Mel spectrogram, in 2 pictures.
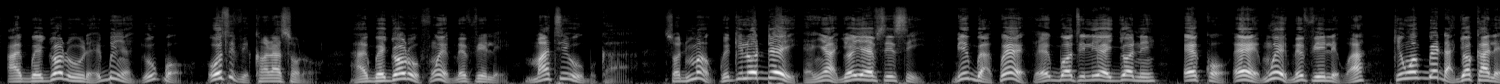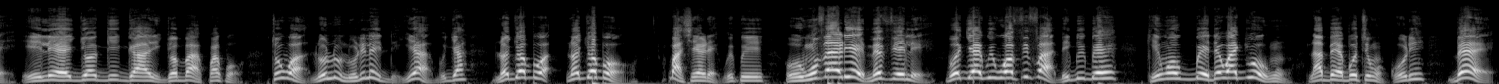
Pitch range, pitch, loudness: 175-285 Hz, 215 Hz, -15 LUFS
